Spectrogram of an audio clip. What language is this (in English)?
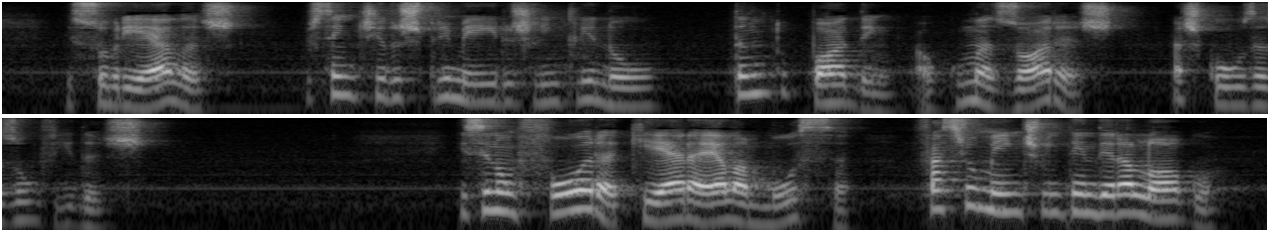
Portuguese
